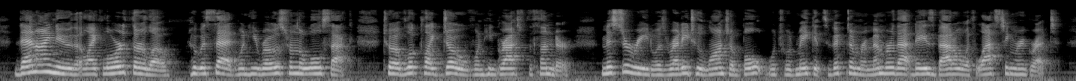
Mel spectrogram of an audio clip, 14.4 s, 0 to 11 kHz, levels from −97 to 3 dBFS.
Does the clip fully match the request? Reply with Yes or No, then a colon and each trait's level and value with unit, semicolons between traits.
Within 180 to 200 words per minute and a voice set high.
Yes: average, 190 wpm; high, 195 Hz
